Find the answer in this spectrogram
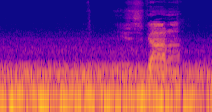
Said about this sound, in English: I'm in the car driving, taking the boys to school.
